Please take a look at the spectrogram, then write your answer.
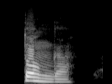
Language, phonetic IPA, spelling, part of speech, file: Russian, [ˈtonɡə], Тонга, proper noun, Ru-Тонга.ogg
- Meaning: Tonga (a country and archipelago of Polynesia in Oceania)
